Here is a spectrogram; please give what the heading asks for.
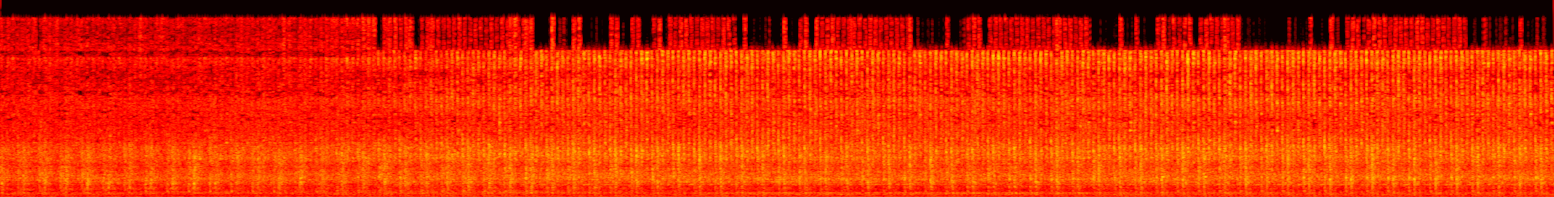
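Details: Engine knock at idle: a regular knock rides over the engine beat; cause unknown.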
